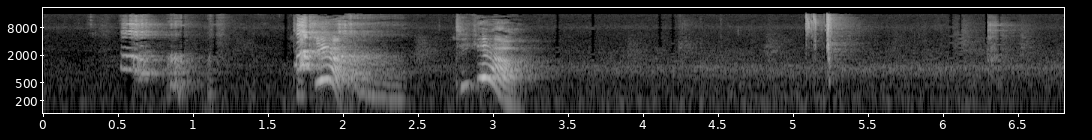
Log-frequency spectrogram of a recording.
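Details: Bully puppies, four weeks old, from a Prankster x Oso litter, give two high, sharply falling whimpering yelps close together, with a fainter squeak earlier and brief clicks later, indoors, with a person's voice nearby.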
